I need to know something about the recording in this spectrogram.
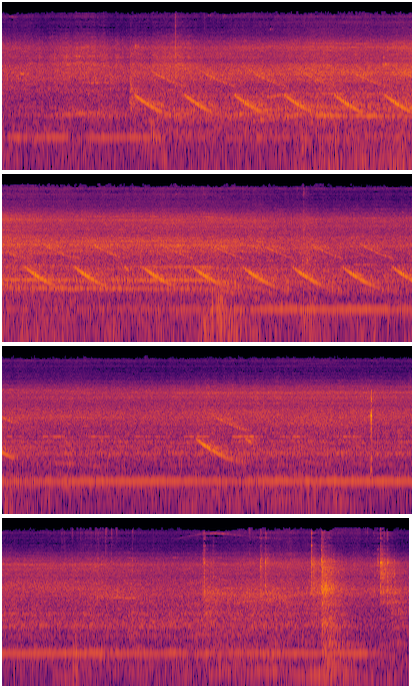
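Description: Steady machinery hum of port cargo-handling equipment. Over it runs a series of short falling squeal-like tones, about one a second, through the first half and once more near the middle.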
